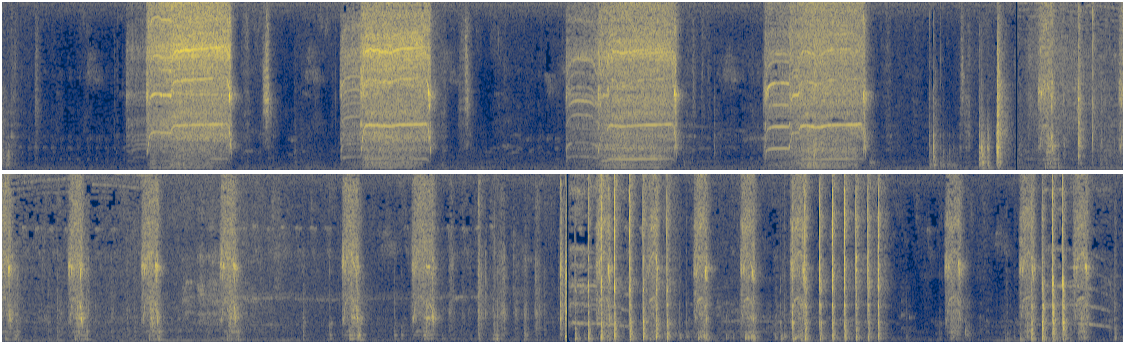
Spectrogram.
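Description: Cordless drill boring dowel holes into a pine board, in four short runs of about a second each, a few seconds apart. Many short knocks and clicks follow, with bursts of rapid clicking near the end.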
